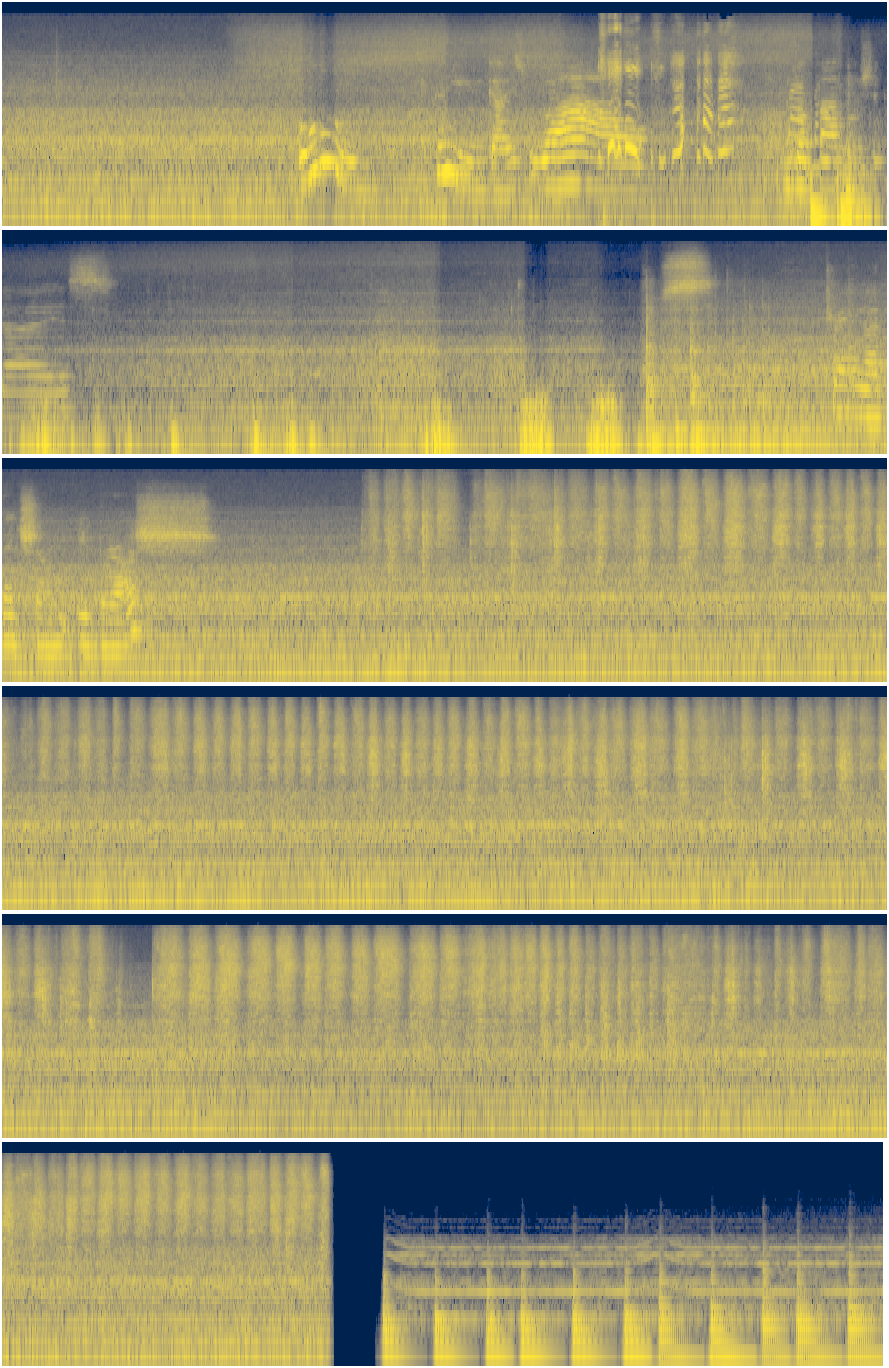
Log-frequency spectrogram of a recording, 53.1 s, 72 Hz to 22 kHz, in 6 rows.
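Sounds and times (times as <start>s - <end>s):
plastic brush scrubbing tile floor: 6.0s - 8.3s, 21.3s - 47.6s.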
